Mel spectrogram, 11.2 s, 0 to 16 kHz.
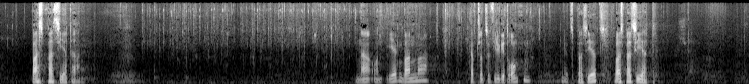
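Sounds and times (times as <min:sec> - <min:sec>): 
speech: 0:00.5 - 0:01.4, 0:05.4 - 0:09.9
water sloshing and spattering out of a shaken bottle: 0:01.4 - 0:10.1.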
